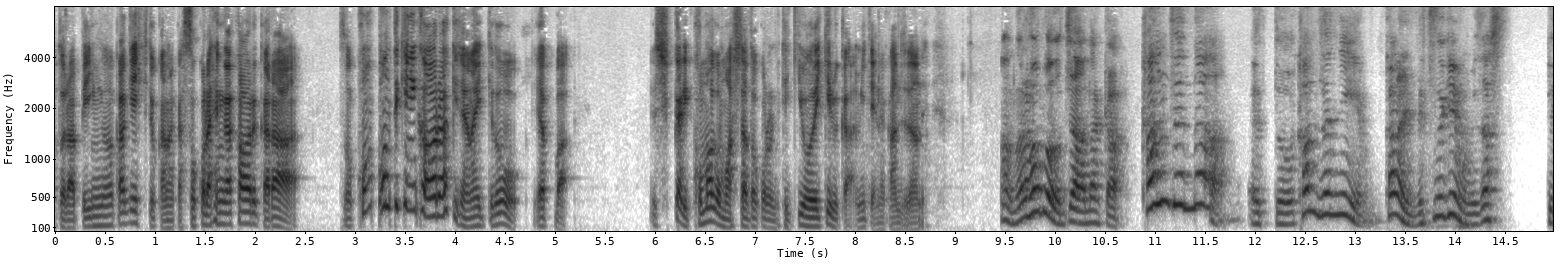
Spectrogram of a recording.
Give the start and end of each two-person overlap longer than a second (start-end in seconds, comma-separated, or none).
none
